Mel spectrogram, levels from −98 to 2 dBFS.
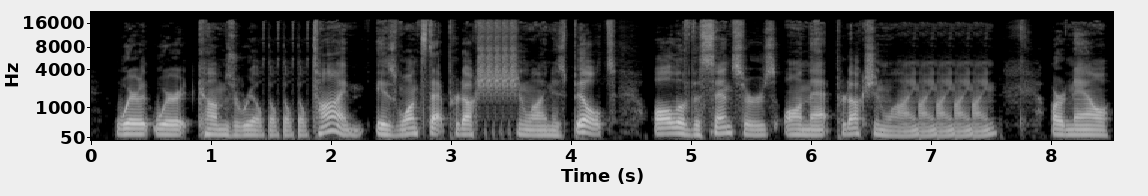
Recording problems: audio stuttering; at 1.5 s, at 3 s and at 7 s

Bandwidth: 17.5 kHz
